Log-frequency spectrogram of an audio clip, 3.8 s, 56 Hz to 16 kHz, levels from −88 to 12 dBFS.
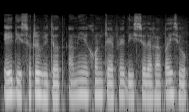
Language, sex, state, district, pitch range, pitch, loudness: Assamese, male, Assam, Sonitpur, 120-135 Hz, 130 Hz, -18 LUFS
